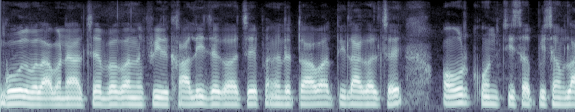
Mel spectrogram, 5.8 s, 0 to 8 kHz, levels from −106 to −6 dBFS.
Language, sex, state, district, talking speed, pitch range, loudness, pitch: Maithili, male, Bihar, Madhepura, 210 wpm, 140-145 Hz, -16 LUFS, 140 Hz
